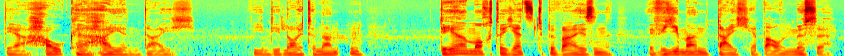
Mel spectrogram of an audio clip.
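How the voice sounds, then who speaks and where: A man reading a classic novella aloud in a measured, solemn way. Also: fairly low pitch, fairly even intonation, slight background noise. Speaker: narrator. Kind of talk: literary reading.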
